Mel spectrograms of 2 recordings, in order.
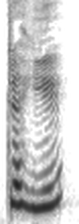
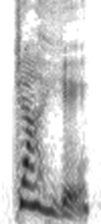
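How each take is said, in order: First: चाहिए with short "cha"; mispronounced first vowel. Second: Said in the usual way. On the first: Shown as a demonstration. Teacher showing a common error, चाहिए with short first vowel. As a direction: say चाहिए as "chuh-hiye". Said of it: "अशुद्ध". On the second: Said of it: "शुद्ध".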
